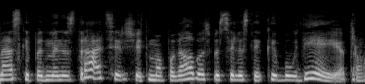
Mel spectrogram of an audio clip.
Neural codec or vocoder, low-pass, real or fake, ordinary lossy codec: none; 14.4 kHz; real; AAC, 48 kbps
